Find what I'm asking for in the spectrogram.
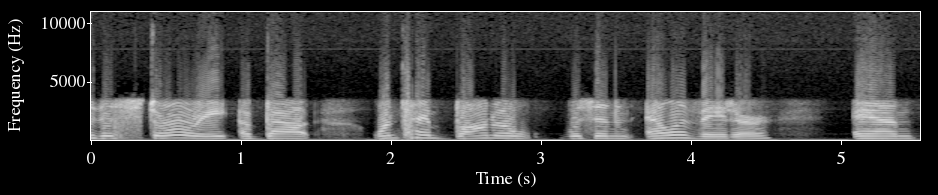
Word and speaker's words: Bono: you pronounce it Bono, and it was Sonny.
